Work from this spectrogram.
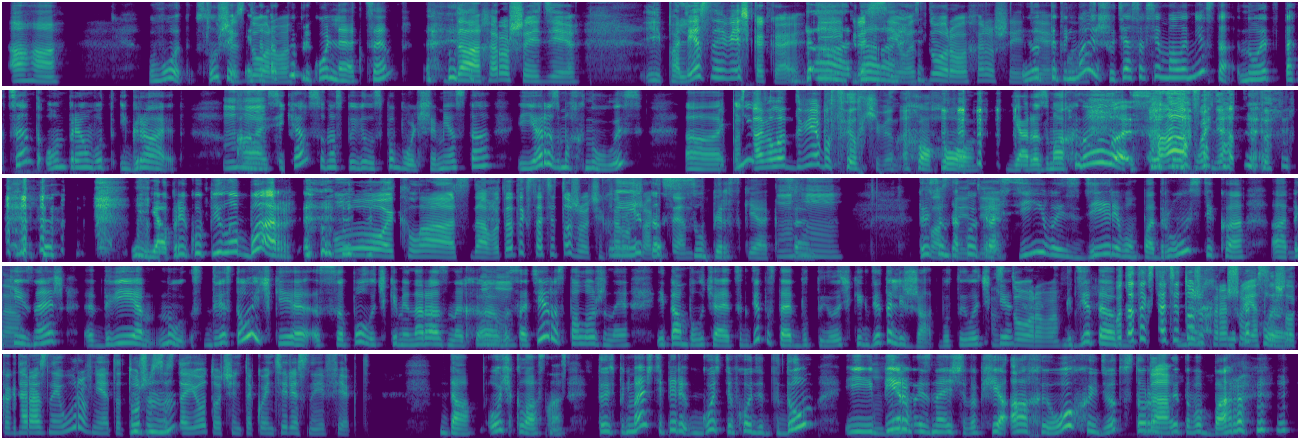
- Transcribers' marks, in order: chuckle; chuckle; tapping; laughing while speaking: "бутылки вина. А, понятно, да"; laugh; laugh; stressed: "суперский"; chuckle
- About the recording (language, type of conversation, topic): Russian, podcast, Как гармонично сочетать минимализм с яркими акцентами?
